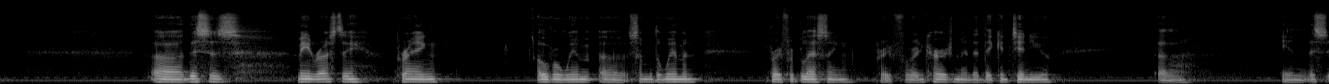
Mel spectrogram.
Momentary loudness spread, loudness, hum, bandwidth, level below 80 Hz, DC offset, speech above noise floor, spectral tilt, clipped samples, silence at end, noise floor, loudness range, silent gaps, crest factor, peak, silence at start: 14 LU; -33 LUFS; 60 Hz at -60 dBFS; 15.5 kHz; -78 dBFS; under 0.1%; 28 dB; -4.5 dB/octave; under 0.1%; 0 s; -60 dBFS; 5 LU; none; 20 dB; -14 dBFS; 1.5 s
